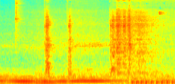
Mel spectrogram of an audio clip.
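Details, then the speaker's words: Yamaha NMAX engine after adjusting the loose cam chain tensioner, first start with the throttle body refitted: catches after a few cranking bursts and settles to a smooth, even idle with no rattle, unlike the harsh noise before the fix. "Nah sekarang suara motornya dia sudah halus kembali ya beda dengan waktu sebelum kita melakukan penyetingan untuk tensionernya atau tonjokan ketengnya ya"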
